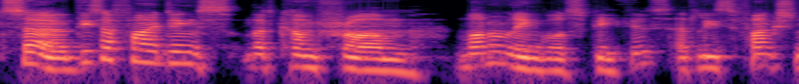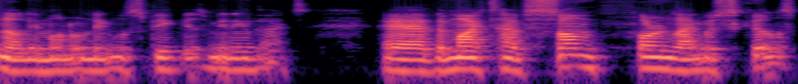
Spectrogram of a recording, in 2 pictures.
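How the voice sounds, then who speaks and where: A middle-aged man, a native Swedish speaker, giving an academic lecture in a measured way with frequent fillers. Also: mid-range voice, gravelly.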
